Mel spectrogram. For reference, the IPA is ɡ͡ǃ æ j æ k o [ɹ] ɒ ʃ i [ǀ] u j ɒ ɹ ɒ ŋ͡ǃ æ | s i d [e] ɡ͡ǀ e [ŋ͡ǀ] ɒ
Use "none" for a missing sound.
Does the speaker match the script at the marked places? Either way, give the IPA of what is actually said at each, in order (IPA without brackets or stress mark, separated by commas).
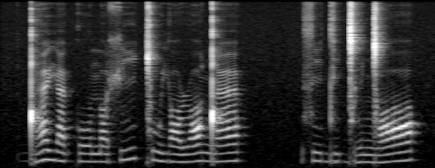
n, ǀ, i, ŋ͡ǀ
